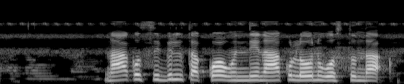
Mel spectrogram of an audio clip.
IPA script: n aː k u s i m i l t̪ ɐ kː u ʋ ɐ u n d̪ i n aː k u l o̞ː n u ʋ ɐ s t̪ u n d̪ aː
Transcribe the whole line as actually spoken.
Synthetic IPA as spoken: n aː k u s i b i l t̪ ɐ kː u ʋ ɐ u n d̪ i n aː k u l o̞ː n u ʋ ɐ s t̪ u n d̪ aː

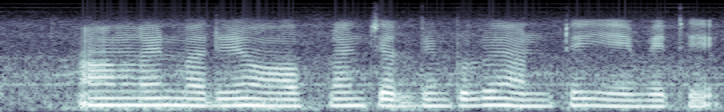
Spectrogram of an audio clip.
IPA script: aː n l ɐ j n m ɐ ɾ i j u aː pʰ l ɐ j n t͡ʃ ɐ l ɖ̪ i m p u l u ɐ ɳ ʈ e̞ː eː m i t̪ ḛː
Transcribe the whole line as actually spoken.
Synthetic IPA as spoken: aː n l ɐ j n m ɐ ɾ i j u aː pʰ l ɐ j n t͡ʃ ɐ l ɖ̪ i m p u l u ɐ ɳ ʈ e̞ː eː m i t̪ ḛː

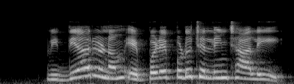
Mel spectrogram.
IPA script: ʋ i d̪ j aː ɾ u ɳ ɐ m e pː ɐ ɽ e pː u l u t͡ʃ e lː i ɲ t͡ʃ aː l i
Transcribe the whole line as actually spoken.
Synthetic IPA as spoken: ʋ i d̪ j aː ɾ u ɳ ɐ m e pː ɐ ɽ e pː u ɽ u t͡ʃ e lː i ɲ t͡ʃ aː l i

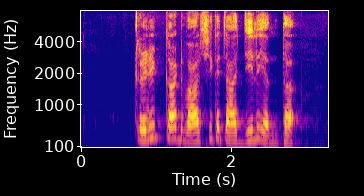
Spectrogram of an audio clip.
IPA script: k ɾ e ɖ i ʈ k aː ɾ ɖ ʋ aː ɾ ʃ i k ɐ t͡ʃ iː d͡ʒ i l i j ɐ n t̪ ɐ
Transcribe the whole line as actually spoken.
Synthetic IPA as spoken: k ɾ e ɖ i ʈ k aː ɾ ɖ ʋ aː ɾ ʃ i k ɐ t͡ʃ aː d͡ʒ i l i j ɐ n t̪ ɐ

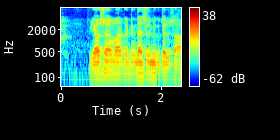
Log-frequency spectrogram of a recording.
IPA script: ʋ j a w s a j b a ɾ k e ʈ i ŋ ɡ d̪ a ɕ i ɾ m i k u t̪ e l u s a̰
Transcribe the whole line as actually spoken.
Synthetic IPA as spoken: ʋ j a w s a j m a ɾ k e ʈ i ŋ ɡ d̪ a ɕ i l m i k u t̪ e l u s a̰

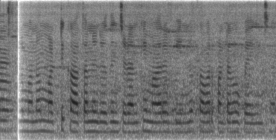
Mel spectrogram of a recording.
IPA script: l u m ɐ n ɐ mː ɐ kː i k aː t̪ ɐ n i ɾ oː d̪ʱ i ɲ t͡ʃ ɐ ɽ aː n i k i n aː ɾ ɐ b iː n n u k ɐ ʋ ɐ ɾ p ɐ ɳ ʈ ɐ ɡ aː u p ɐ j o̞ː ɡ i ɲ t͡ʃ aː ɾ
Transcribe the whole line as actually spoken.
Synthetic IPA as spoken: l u m ɐ n ɐ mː ɐ ʈː i k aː t̪ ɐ n i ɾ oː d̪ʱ i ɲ t͡ʃ ɐ ɽ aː n i k i m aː ɾ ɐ b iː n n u k ɐ ʋ ɐ ɾ p ɐ ɳ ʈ ɐ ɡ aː u p ɐ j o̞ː ɡ i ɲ t͡ʃ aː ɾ

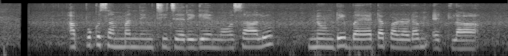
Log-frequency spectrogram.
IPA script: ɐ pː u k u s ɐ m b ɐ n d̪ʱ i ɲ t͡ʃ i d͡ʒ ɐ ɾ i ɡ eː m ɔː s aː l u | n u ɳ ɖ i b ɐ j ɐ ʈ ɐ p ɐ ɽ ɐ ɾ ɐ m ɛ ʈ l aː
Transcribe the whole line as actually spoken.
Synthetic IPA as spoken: ɐ pː u k u s ɐ m b ɐ n d̪ʱ i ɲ t͡ʃ i d͡ʒ ɐ ɾ i ɡ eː m ɔː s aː l u | n u ɳ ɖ i b ɐ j ɐ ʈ ɐ p ɐ ɽ ɐ ɽ ɐ m ɛ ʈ l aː

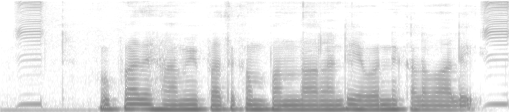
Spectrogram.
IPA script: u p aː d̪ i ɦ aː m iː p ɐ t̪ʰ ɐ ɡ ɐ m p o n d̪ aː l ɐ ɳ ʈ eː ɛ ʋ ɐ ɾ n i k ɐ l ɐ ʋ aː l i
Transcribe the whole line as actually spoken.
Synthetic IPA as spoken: u p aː d̪ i ɦ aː m iː p ɐ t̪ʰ ɐ k ɐ m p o n d̪ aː l ɐ ɳ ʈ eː ɛ ʋ ɐ ɾ n i k ɐ l ɐ ʋ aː l i

